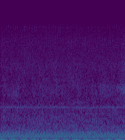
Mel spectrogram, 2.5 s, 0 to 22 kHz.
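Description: A Ki-43 II propeller fighter in War Thunder holds a loud, steady engine drone with a buzzing propeller roar, unbroken and close throughout.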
